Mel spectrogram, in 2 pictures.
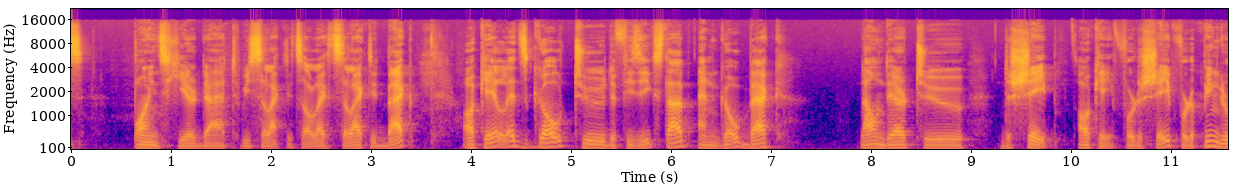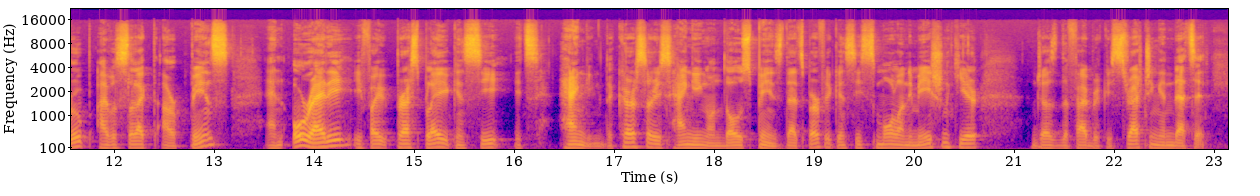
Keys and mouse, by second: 3.4 Tab, 5.1 click, 11.4-12.8 drag, 17.0 click, 19.3 click, 21.7 click.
